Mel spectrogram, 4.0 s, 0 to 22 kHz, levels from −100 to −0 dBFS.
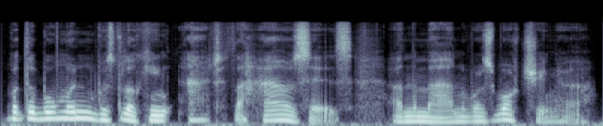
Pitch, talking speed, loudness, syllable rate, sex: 120 Hz, 210 wpm, -19 LUFS, 5.2 syllables/s, male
